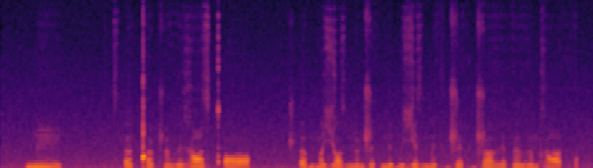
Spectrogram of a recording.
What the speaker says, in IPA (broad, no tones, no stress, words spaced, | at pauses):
mĩ | t͡sʼəǃʌʈ͡ʂə̃ vɪɣɑz kʼɔ | t͡ʃʼəb mʌʑɔznə̃ ɖ͡ʐiθnibəʑɪz mĩsɖ͡ʐɪθ ɖ͡ʐʌɣɪθ ə̃ɣə̃bɣɑθ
